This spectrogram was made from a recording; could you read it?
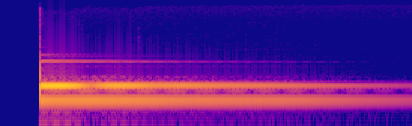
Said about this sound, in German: Wenn der Gong der Klangschale einmal erklingt, dürfen Sie mit der Übung beginnen.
